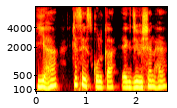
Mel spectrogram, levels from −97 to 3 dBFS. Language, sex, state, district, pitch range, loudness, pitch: Hindi, male, Jharkhand, Ranchi, 150-175 Hz, -15 LUFS, 160 Hz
